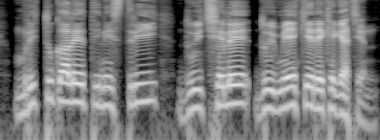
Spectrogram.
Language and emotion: Bengali, neutral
